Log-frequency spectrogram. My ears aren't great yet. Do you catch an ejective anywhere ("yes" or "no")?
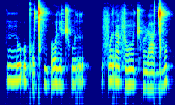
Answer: yes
